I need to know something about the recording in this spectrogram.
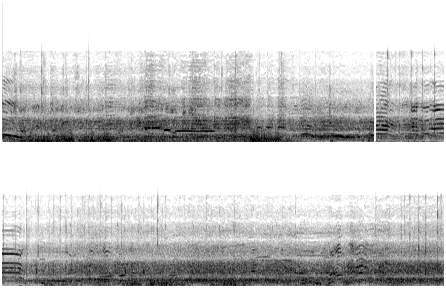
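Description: A large stadium crowd cheers and roars loudly all around.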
